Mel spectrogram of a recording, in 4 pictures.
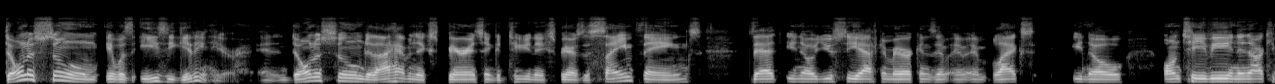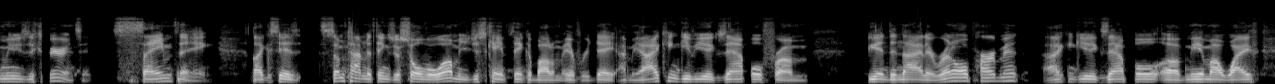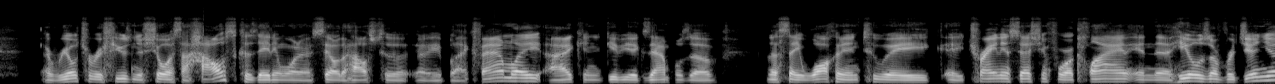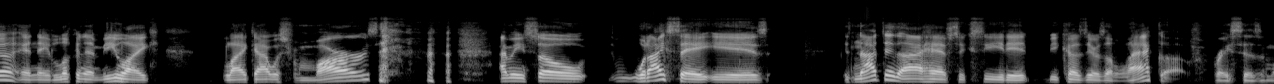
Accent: American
